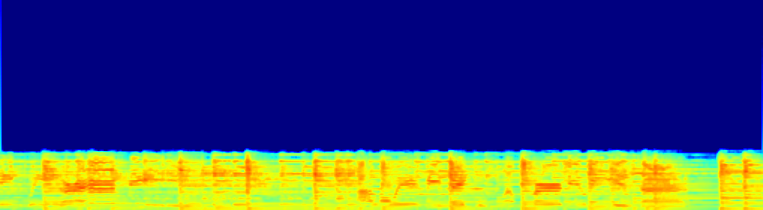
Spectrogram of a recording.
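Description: Acoustic guitar strummed in a country song's instrumental break between verses, with repeated chord strokes ringing on.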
